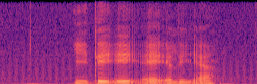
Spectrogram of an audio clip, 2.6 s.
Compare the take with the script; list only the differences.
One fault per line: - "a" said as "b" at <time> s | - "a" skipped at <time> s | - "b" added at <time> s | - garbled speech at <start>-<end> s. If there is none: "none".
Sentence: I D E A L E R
none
